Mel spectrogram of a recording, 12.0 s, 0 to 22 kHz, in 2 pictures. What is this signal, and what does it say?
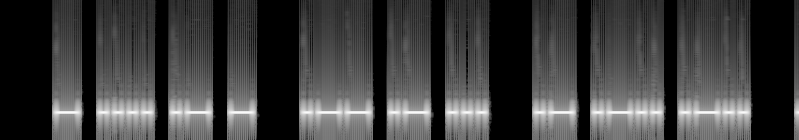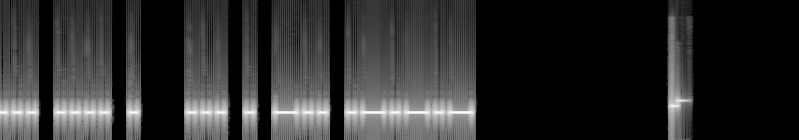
Morse code, heard as a keyed tone, about 22 wpm, 700 Hz. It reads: THAT WAS ALL SHE SED.
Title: Sentences from Top 100 Words and Abbreviations 22wpm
